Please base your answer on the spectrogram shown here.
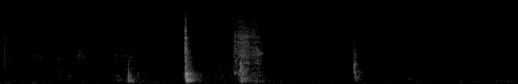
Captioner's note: door thudding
